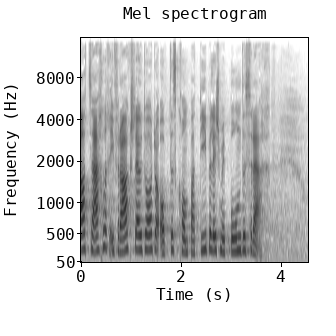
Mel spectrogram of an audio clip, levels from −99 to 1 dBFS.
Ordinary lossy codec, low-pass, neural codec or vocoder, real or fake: none; 14.4 kHz; none; real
